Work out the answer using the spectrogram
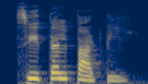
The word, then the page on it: सीतल-पाटी: Hindi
